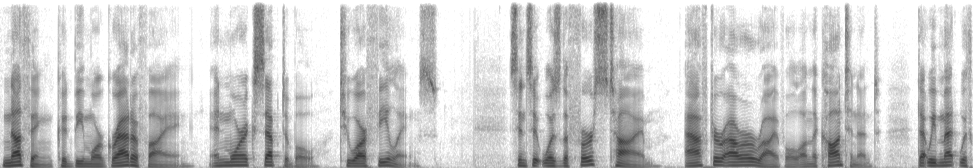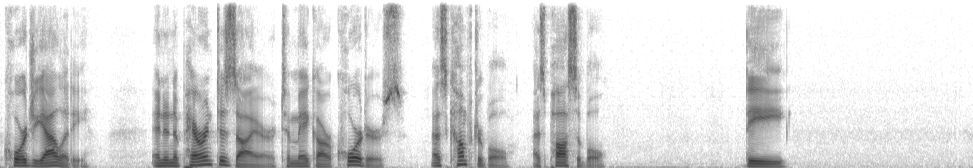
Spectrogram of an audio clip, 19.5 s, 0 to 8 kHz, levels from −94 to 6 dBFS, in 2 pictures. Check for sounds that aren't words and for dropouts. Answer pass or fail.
pass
